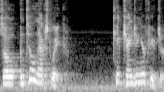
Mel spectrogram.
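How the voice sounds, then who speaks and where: Lively intonation marks a man with a high pitch at a moderate pace. Noticeable background noise runs underneath. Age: 50s. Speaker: radio host. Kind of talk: broadcast show chat.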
